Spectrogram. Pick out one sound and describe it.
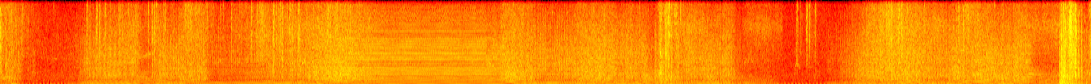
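A quad bike engine revs up and down as it climbs over rough ground.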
